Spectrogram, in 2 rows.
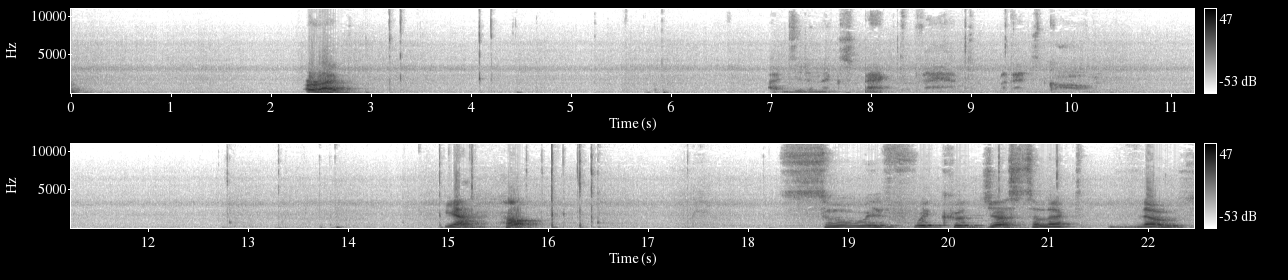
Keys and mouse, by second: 4.1 KP_1, 5.7 g, 8.0 middle click, 9.3-11.7 drag, 11.7-12.8 right drag, 12.8 middle click, 13.8 right click, 13.8 g, 14.9 KP_3, 16.1 KP_1, 18.4-20.5 drag, 20.5 ctrl+Tab, 20.9-22.4 drag.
